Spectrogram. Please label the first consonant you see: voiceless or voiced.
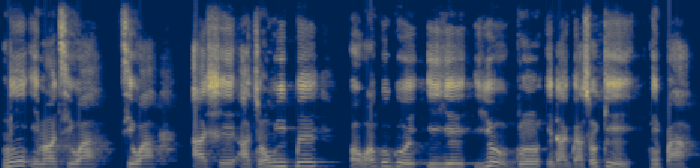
voiced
